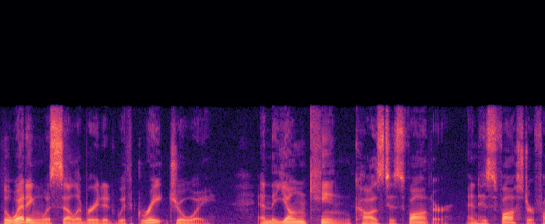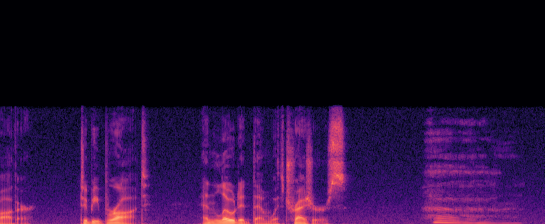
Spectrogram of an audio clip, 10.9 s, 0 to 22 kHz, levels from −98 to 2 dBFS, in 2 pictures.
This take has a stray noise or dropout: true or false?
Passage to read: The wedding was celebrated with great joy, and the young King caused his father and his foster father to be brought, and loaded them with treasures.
true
